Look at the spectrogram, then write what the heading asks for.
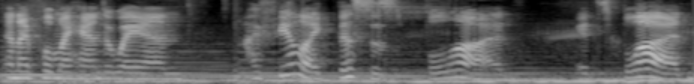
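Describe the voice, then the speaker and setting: A woman's voice: mid-range voice, measured pace. A woman improvising horror story narration as a player in a tabletop game, thinking aloud expressively. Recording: music behind the voice.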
